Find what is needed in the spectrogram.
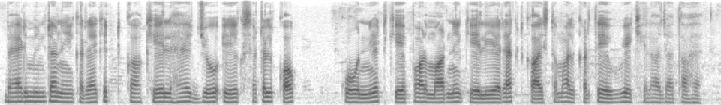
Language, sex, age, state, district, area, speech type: Urdu, male, 18-30, Bihar, Saharsa, rural, read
